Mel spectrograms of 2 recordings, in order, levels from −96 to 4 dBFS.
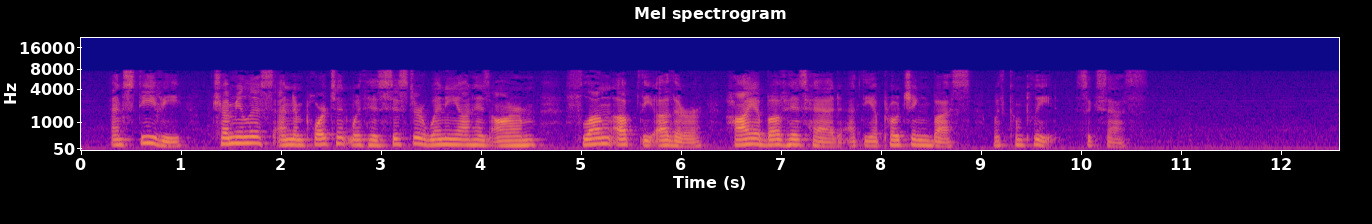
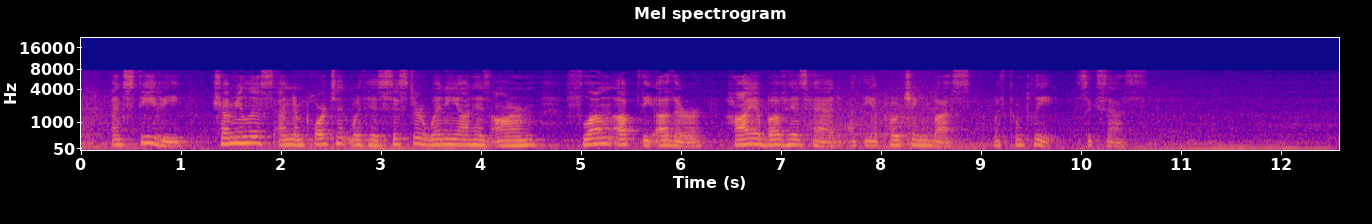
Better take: first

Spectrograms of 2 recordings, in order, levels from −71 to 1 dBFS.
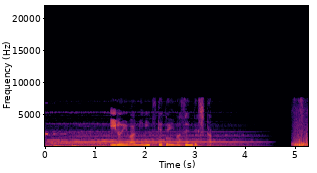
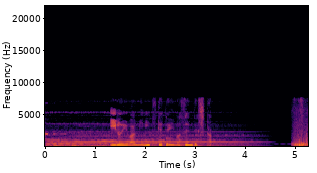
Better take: first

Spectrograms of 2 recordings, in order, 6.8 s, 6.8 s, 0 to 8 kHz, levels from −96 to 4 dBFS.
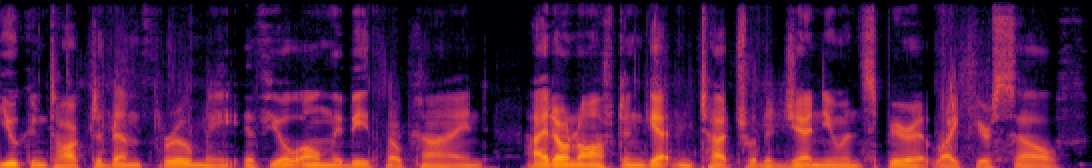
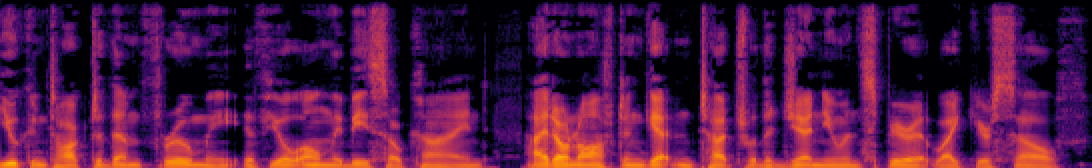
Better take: second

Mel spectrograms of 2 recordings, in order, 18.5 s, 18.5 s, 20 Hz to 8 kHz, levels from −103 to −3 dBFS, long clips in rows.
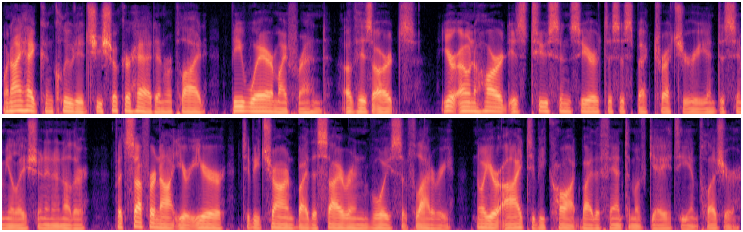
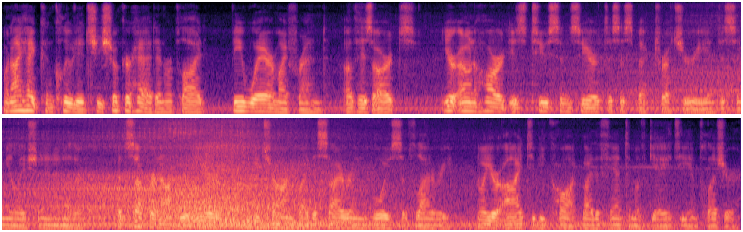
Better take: first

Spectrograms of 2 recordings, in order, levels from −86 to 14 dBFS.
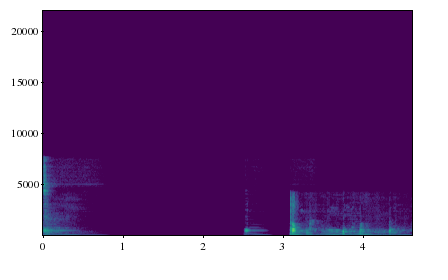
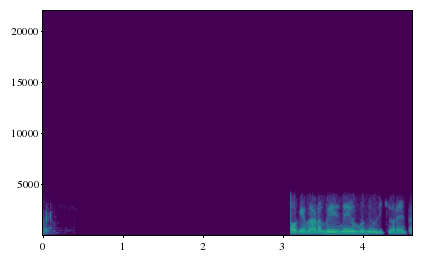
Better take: second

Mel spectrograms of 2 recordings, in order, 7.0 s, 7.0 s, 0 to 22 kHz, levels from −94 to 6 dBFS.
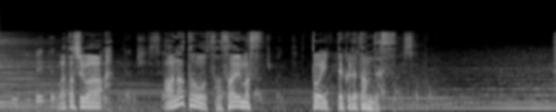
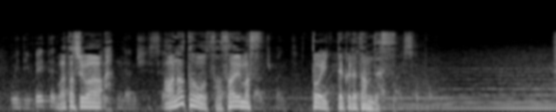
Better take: second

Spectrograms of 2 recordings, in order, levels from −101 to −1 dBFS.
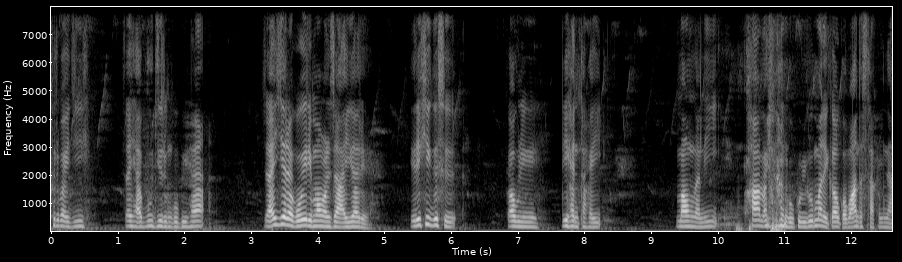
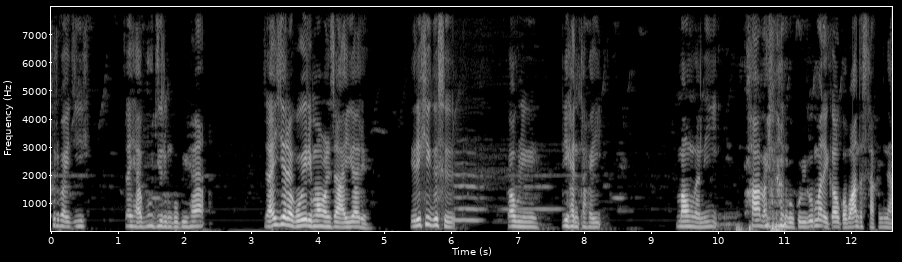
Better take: first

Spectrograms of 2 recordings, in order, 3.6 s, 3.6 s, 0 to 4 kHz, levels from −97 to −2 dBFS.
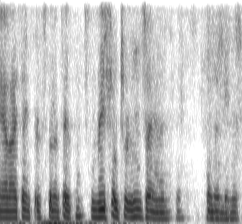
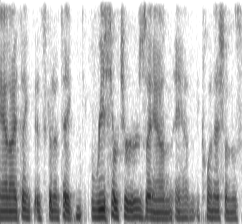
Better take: second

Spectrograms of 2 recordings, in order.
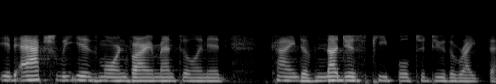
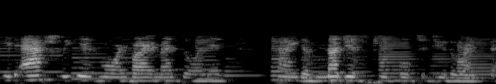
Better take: first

